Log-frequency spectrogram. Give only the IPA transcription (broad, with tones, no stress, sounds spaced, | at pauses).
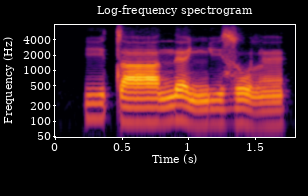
i˦ t aː˧ n ɛ˦˨ ɲ i˧ z o˦˨ l ɛ̃˧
